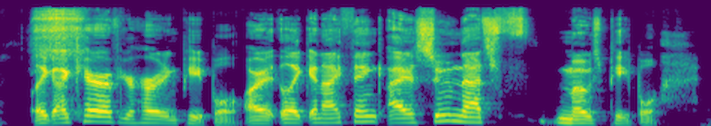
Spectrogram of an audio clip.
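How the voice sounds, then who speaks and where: A man with a plain, everyday voice talks at a fairly quick pace. His intonation is lively. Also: hardly any pauses. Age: 20s. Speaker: podcast host and filmmaker. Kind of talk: casual interview chat.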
